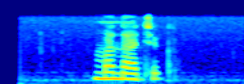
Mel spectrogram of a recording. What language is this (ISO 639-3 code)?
rus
